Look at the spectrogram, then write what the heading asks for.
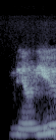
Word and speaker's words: milieu: Milieu. Got it. Milieu is how they say it in the dictionary.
